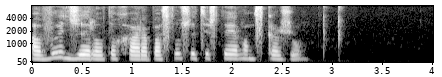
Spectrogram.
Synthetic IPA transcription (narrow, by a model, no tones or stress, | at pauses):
ɐvɨʐɛɾɐlˠt̪ɔxaɾɐpɐslˠuʂəjtʲɪʂt̪ojavamskaʐu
